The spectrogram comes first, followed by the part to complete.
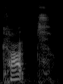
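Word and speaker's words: quatre: So TW and cat don't pronounce the E.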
